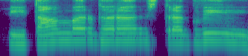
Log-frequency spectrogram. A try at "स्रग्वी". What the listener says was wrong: स्त्र नहीं है, स्त्र नहीं है, स्रग, स्रग्वी। हाँ, स्रग्वी।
